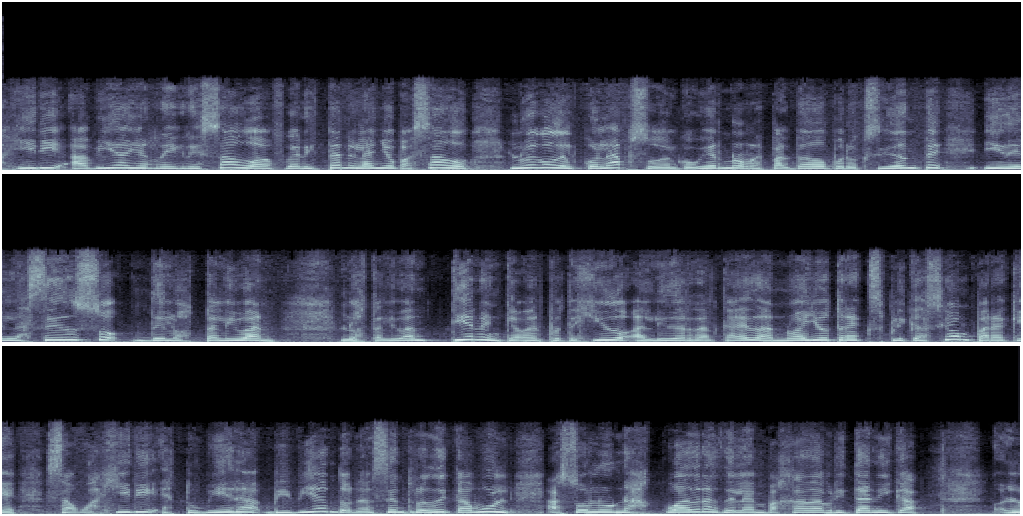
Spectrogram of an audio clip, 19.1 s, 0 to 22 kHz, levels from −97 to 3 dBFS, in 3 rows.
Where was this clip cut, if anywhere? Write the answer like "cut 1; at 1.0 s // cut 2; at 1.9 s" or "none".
cut 1; at 16.1 s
